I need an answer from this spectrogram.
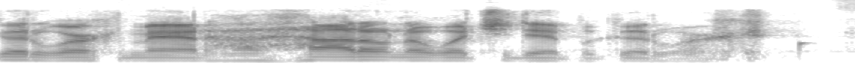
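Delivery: soft, relieved sigh, exhaling the words. Thanking a companion in character after danger passes: sighing with relief. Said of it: "I'm just gonna sigh, uh, of relief".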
